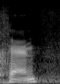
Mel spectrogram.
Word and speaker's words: Chen: i'm actually israeli uh last name is pronounced hen um and i grew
